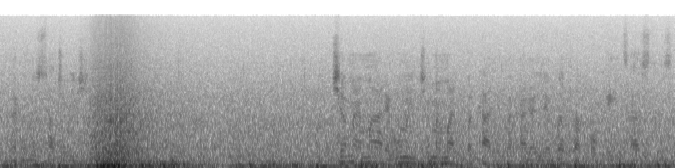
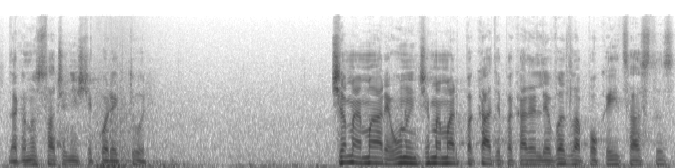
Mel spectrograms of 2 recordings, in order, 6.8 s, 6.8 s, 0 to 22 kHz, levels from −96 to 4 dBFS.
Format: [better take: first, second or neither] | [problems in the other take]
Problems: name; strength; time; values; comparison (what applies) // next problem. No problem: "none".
second | wind noise on the microphone; heavy; 3 dB above the speech; occasional gusts in the second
